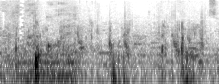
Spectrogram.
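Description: Room noise with a few short knocks, the loudest about a third of a second in.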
